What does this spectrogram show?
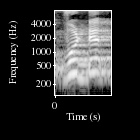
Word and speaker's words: would: In next two words, L is coming after the letter U. Would, could, should.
